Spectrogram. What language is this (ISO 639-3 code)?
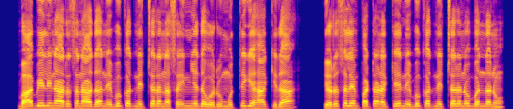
kan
